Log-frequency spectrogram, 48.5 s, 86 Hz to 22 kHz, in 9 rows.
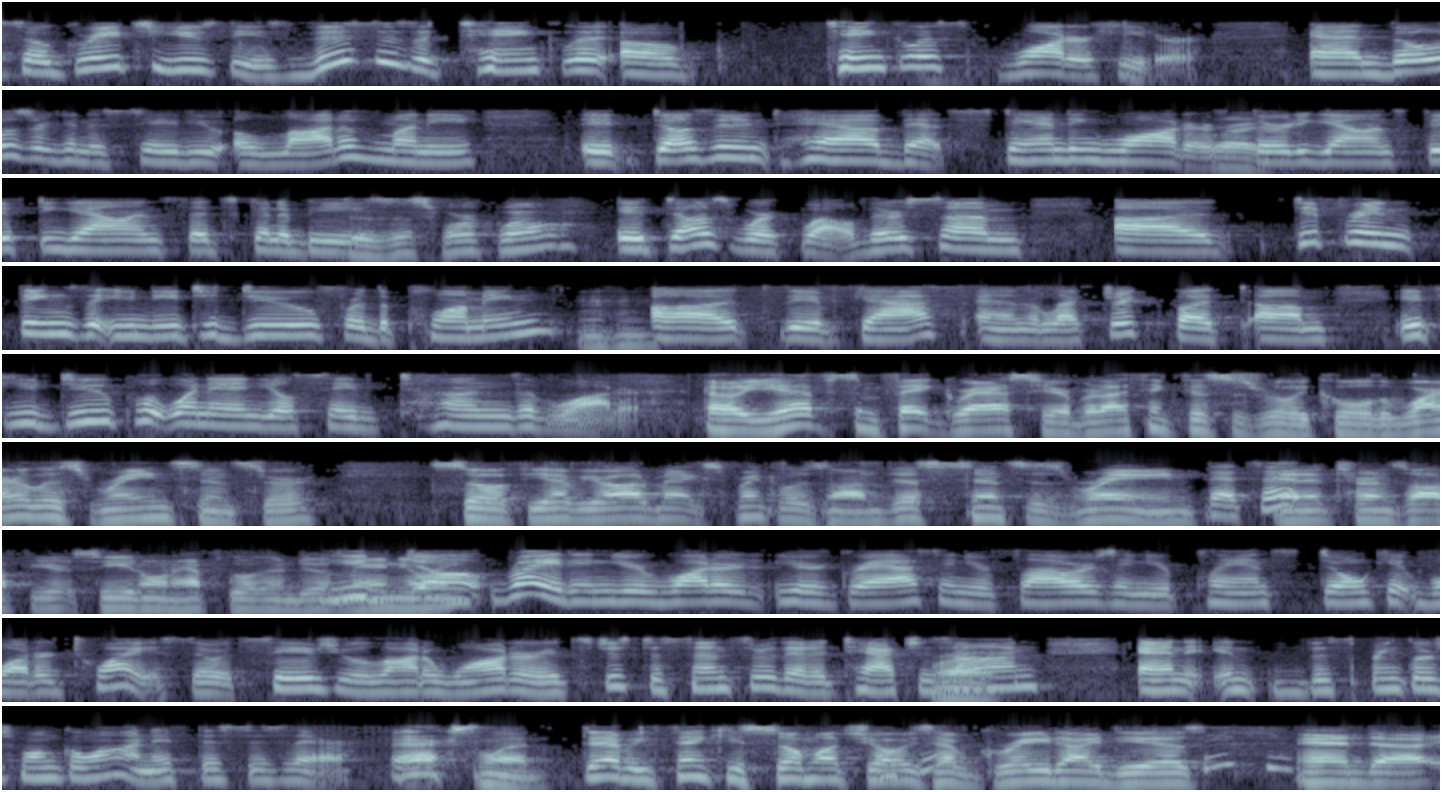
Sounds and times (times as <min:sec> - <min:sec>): Speech: 0:18.4 - 0:19.4, 0:23.8 - 0:34.5, 0:41.2 - 0:41.6, 0:44.6 - 0:48.5.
